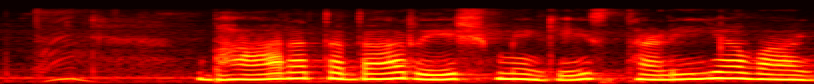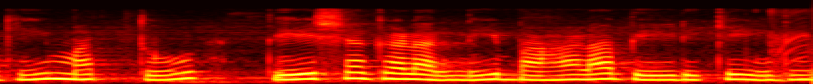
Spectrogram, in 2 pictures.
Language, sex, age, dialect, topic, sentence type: Kannada, female, 25-30, Mysore Kannada, agriculture, statement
